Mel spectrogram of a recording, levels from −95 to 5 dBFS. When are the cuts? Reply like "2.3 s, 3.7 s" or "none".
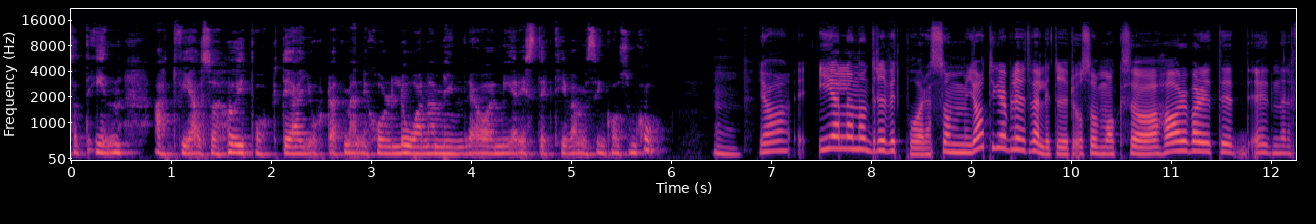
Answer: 1.8 s, 6.7 s, 8.6 s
